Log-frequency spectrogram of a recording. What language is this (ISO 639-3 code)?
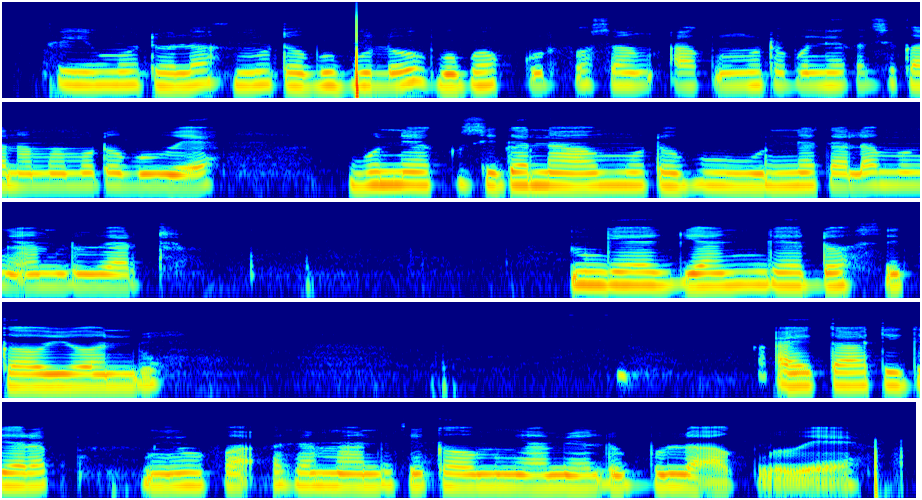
wol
